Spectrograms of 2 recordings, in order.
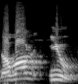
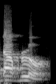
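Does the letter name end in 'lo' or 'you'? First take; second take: you; lo. First: The letter name ends with a 'you' sound. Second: The letter name ends with a 'lo' sound. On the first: The speaker calls it right. "কি বলবেন? ডবল ইউ" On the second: The speaker calls it wrong. "Not ডাবলো"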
